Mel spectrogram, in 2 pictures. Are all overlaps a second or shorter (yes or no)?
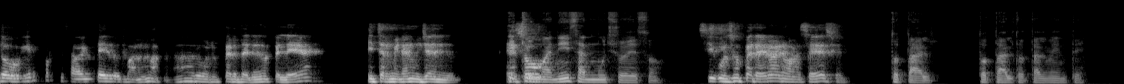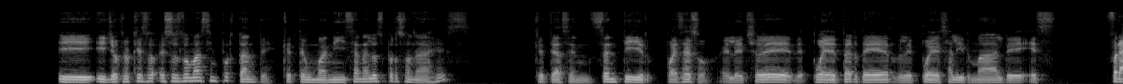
yes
